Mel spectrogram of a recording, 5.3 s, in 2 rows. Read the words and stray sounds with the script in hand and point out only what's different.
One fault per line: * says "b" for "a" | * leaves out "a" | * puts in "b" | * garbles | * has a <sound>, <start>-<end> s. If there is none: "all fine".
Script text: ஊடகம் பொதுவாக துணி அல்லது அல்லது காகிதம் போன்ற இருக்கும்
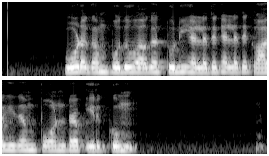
all fine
